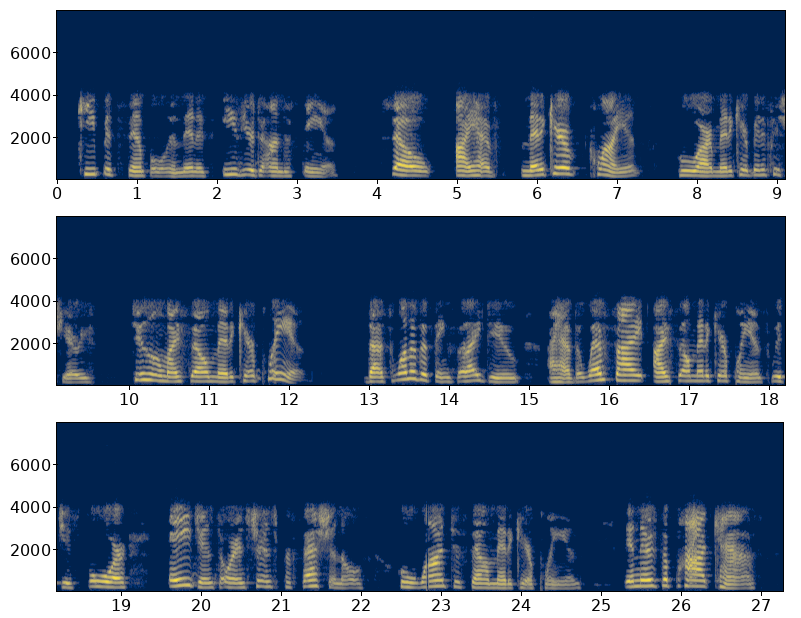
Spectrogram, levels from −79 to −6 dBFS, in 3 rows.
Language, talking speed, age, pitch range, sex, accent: English, 125 wpm, 50-69, 210-250 Hz, female, American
